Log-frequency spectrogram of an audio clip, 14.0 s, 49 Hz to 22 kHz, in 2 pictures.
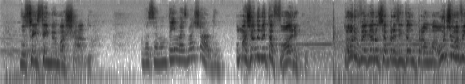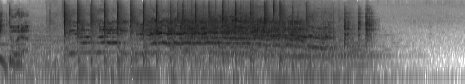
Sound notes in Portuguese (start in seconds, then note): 9.6 todos gritando e celebrando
